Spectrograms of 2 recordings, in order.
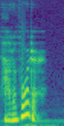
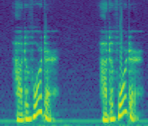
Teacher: Out ends in T. Of starts with a vowel. That is a flap T. Out of. Of ends in an F or V sound.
